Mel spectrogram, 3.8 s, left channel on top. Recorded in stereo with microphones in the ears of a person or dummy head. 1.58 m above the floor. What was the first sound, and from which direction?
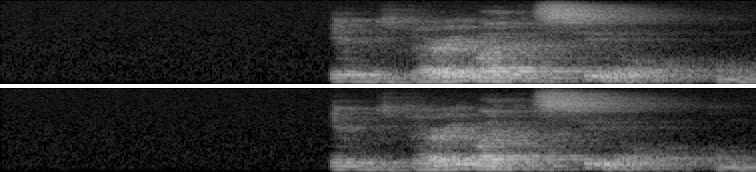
A man speaking, 10° right (ahead or behind).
